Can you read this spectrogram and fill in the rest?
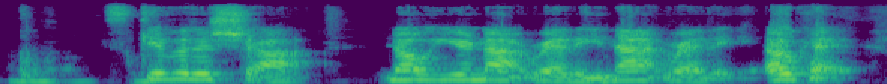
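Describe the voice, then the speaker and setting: A woman's voice: medium pitch, expressive, brisk, fairly bright tone, slight background noise. A woman hosting a casual video call Q&A as a medical director, chatty and friendly with rambling restarts.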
